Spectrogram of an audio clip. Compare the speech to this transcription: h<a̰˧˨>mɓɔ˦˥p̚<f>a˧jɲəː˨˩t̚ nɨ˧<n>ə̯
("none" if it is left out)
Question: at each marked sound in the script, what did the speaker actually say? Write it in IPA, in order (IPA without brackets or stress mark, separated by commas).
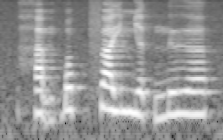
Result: a̰˧˨, f, none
